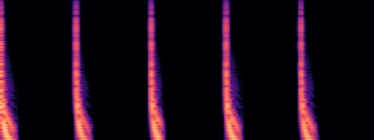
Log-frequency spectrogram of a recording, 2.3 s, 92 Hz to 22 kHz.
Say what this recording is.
Instrument samples > Percussion
FutureBounce-Kick 1
Synthed with 3xOSC only. Processed with Waveshaper, ZL EQ, ERA 6 De-Esser. Then tweaked ''Pogo'' amount in FLstudio sampler to make it punchy. Actually it retouched from a kick that called ''Analog Kick 2'' in my sample pack. P.S I don't know how to do channel mastering work so I put different version here, they may sounds same but acually they have a bit difference.
Drum, EDM, FutureBounce, kick, Punchy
